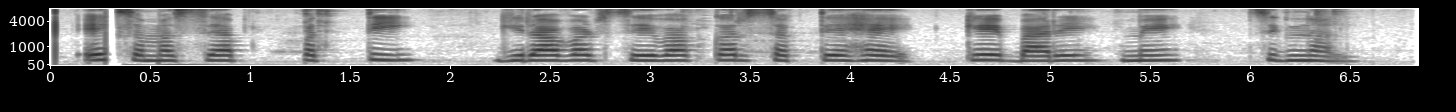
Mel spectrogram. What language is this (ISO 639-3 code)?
hin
